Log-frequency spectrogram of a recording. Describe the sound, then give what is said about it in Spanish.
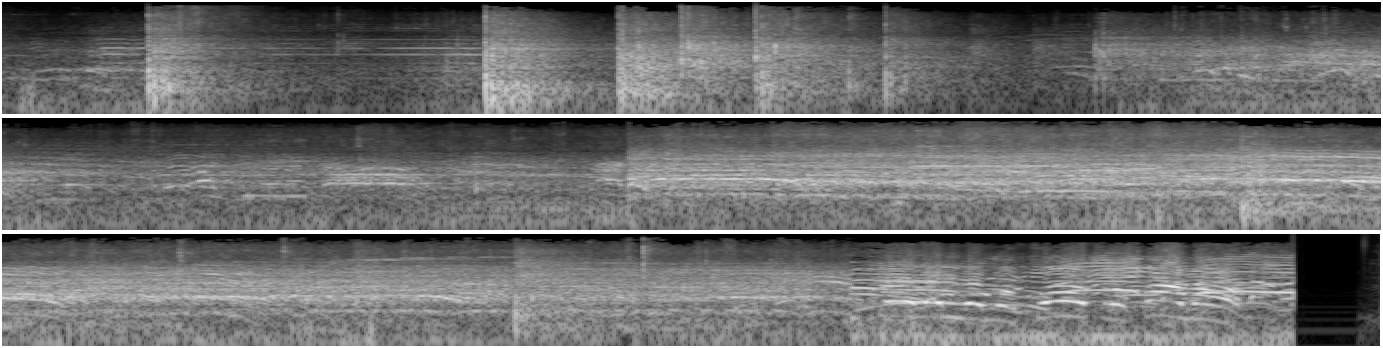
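Street protest noise in Caracas, Venezuela, on a Wednesday, as opponents and supporters of Nicolás Maduro's government take to the streets. A dense crowd roars with shouting voices, broken early on by several sharp bangs like firecrackers, then a sustained loud clamor of many people continues to the end. “Si te parece vamos a escuchar parte de, de las manifestaciones de lo que se ha vivido allá en Venezuela este miércoles miércoles.”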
